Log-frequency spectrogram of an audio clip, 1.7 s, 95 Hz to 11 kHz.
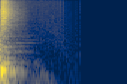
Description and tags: Fat Snare of GOD high tune 004
Fatter version of the snare. This is a mix of various snares. Type of sample: Realistic
drum, fat, god, high, realistic, snare, tune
